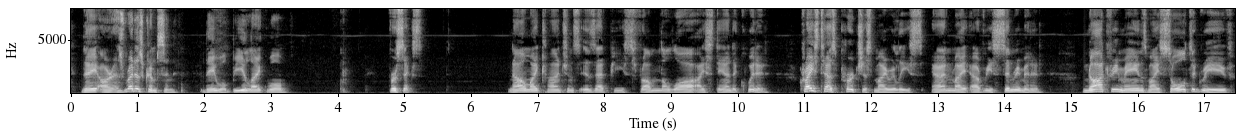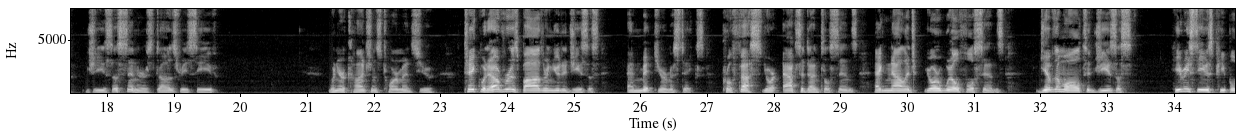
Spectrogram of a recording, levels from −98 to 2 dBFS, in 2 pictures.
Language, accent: English, American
